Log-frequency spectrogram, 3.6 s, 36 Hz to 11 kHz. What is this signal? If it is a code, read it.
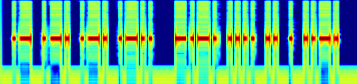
Morse code, heard as a keyed tone, about 32 wpm, 800 Hz. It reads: ARRL CHIEF
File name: morse mp3 / ANGLAIS texte clair 3 vitesse 30 mots minute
